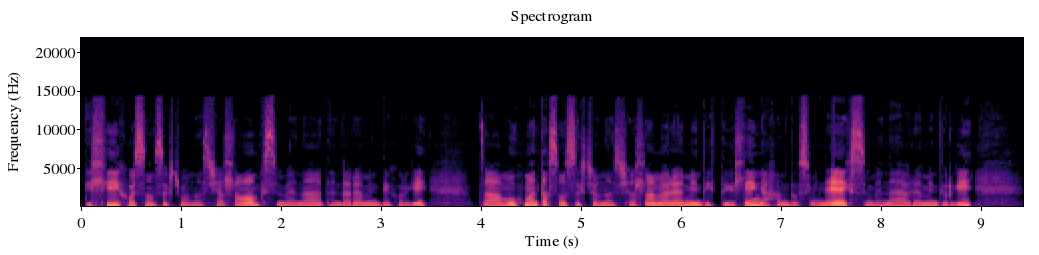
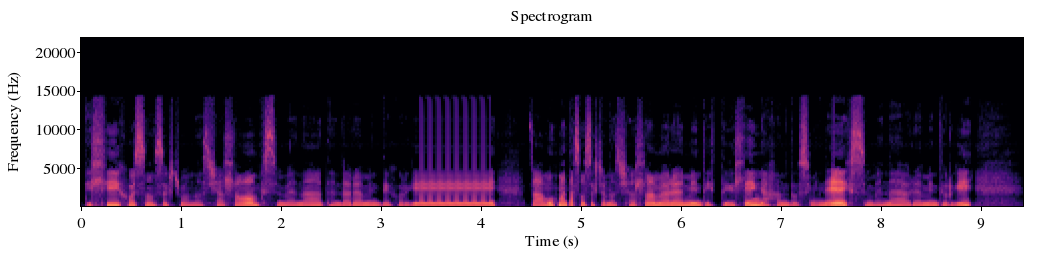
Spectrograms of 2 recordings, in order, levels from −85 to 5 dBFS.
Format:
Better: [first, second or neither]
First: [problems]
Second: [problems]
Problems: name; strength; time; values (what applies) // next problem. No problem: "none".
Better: first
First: none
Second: audio freezing; at 3.5 s for 0.5 s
